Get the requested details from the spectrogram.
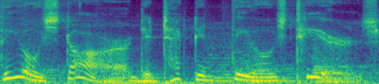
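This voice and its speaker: A man's voice with music in the background. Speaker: narrator. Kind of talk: rhyming children's story narration.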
